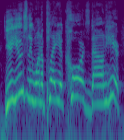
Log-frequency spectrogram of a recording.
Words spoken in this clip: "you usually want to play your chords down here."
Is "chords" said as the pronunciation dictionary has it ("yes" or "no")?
yes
